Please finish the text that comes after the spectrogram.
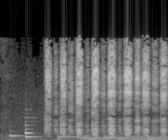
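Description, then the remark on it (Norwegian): A person imitates an ordinary dog panting: a couple of short whiny vocal tones, then a quick, steady series of loud, breathy pants in rhythm. “Først ok, en vanlig hund.”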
